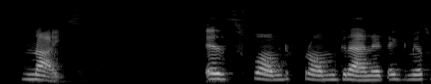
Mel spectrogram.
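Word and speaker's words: gneiss: से बने हुए हैं गस गस pronounce nice is form from granite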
